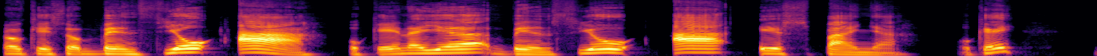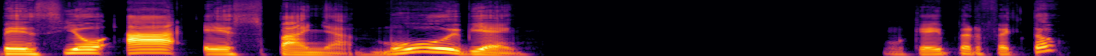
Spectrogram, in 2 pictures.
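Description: Lively, unhurried man teaching Spanish. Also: mid-range voice, no room sound, studio quality. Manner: upbeat, reacts to viewers' comments by name; explains in Spanish, then repeats in English. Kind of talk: live online grammar lesson.

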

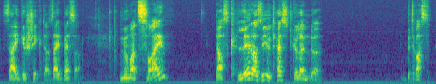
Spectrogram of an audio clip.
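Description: A man from northern Germany with a northern German accent, teaching a playful livestreamed language lesson and acting out insults in sudden loud bursts. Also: on the low side, sing-song, slow pace, pauses often.

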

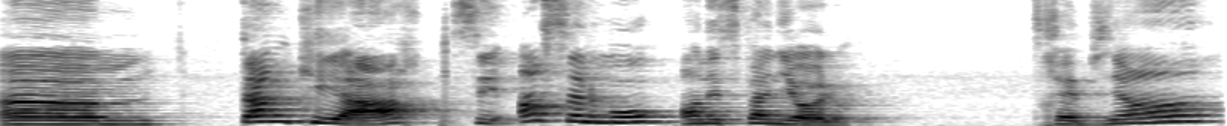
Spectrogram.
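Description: Slow, patient French teacher woman. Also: on the high side, lively intonation, pushed and bright, echoey room. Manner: slow, patient, repeats words for learners. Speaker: French teacher hosting a live stream. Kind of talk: live online language lesson.

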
